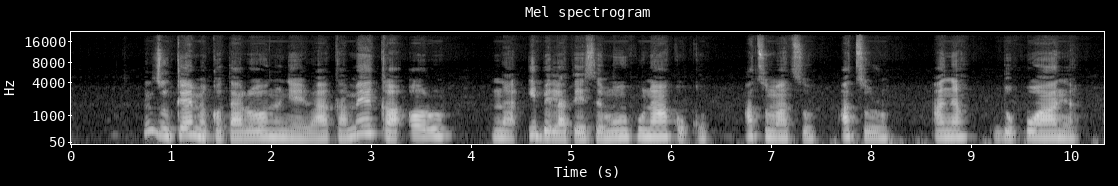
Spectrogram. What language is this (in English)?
Igbo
